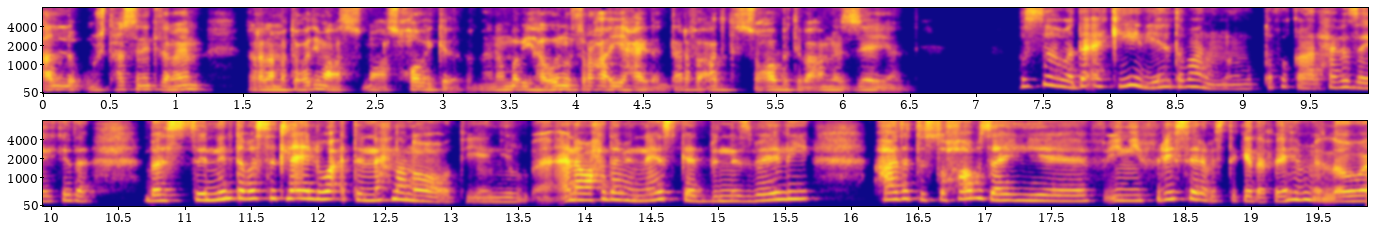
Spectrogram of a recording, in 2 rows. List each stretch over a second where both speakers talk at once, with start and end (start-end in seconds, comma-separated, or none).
none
